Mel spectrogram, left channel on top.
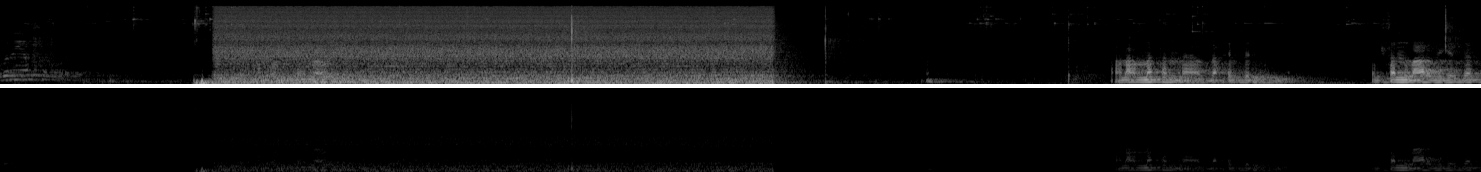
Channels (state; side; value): quieter; right; 27.7 dB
